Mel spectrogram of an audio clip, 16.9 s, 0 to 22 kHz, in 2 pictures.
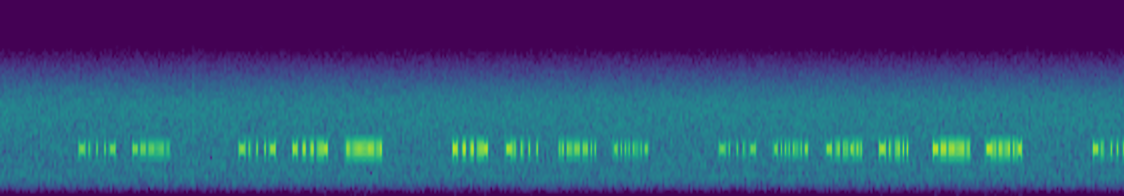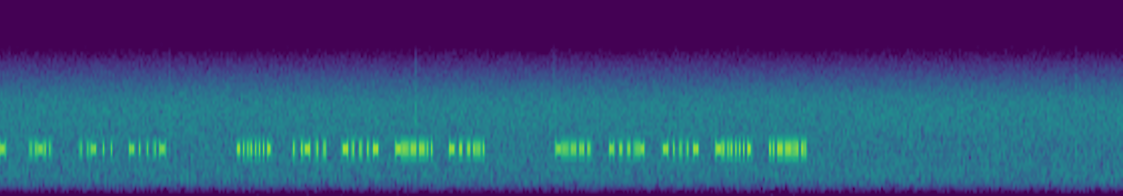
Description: Hellschreiber (Feld-Hell, 122.5 baud), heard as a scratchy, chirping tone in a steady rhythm, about 980 Hz, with fading. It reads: HE HAS ALSO WORKED WITH OTHER BANDS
